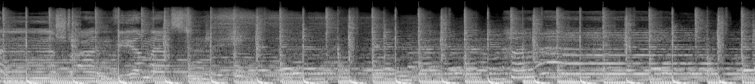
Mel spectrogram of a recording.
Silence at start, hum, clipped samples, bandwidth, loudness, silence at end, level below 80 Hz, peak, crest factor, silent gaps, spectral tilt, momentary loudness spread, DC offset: 0 s; none; under 0.1%; 15.5 kHz; -11 LUFS; 0 s; -14 dBFS; 0 dBFS; 10 dB; none; -5.5 dB/octave; 2 LU; under 0.1%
